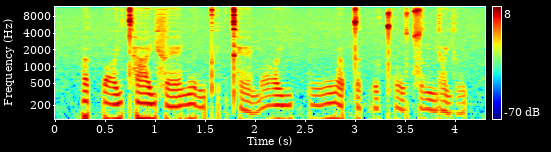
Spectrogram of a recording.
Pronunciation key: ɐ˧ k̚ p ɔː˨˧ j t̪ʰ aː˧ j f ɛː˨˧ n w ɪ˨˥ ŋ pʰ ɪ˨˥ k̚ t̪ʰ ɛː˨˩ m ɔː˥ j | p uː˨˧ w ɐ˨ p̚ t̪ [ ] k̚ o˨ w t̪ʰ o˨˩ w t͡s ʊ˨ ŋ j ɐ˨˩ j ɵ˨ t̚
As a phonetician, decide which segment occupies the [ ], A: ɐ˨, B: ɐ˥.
A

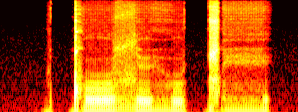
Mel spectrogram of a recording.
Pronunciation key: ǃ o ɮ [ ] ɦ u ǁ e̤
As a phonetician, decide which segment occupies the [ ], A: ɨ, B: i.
A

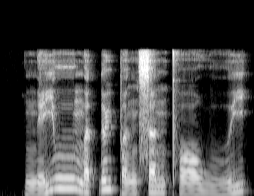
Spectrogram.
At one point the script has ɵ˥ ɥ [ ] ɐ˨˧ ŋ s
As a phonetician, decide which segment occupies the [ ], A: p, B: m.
A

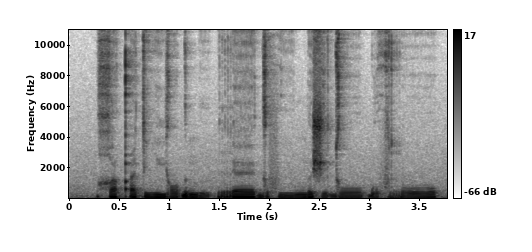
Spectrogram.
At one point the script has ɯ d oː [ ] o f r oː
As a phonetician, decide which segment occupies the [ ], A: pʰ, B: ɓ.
B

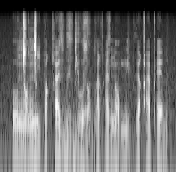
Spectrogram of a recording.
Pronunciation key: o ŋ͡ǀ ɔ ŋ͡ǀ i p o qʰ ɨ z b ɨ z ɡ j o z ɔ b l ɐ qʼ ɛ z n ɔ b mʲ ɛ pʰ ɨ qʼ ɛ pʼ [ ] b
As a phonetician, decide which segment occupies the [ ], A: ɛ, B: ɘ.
A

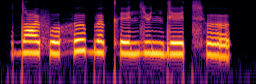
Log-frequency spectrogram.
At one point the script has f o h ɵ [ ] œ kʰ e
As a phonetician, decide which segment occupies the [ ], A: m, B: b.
B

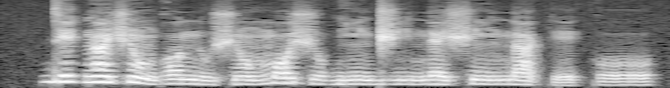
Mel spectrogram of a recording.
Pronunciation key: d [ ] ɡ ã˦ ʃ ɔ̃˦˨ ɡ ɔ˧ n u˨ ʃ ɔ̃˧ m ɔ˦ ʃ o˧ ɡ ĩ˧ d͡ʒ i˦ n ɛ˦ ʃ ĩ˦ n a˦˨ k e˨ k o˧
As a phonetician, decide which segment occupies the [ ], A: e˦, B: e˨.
A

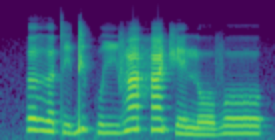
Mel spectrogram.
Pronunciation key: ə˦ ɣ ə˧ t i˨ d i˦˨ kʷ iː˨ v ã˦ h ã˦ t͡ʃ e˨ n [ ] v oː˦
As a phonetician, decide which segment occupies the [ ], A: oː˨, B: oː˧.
A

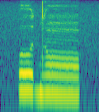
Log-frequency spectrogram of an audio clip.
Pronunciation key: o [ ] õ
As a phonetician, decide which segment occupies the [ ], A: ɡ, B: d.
B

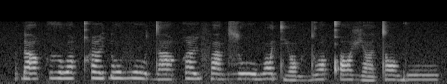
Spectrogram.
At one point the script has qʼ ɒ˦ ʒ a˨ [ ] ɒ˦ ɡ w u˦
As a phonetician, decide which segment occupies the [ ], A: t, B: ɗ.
A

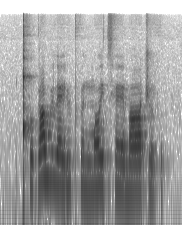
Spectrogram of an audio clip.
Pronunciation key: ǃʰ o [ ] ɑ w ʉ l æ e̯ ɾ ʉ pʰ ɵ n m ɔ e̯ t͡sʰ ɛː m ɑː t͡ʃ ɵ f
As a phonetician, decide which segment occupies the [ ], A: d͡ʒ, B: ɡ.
B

